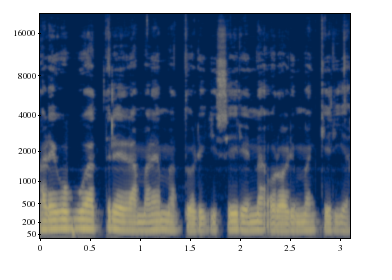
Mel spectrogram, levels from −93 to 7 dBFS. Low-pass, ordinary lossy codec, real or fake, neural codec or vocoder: none; none; real; none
